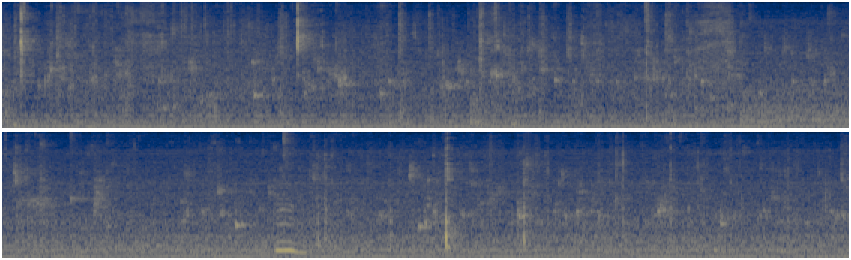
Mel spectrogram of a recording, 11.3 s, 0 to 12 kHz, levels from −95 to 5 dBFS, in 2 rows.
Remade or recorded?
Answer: remade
